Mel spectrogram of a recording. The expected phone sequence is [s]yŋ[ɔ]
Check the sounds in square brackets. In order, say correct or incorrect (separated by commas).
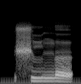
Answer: incorrect, incorrect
